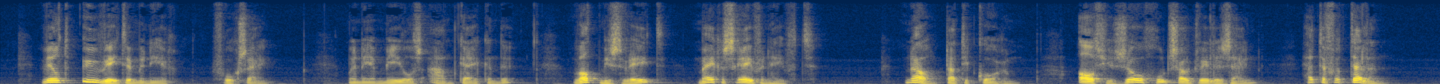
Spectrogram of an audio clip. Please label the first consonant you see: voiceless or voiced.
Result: voiced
